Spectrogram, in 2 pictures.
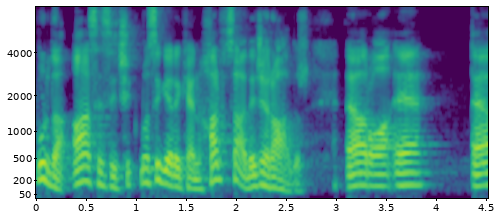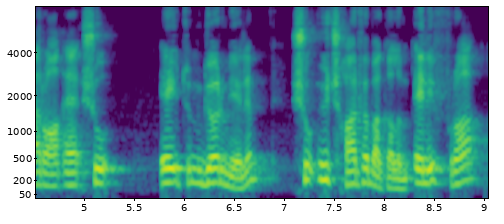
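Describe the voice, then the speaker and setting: A man's voice: medium pitch, darkish tone. Patient Turkish man teaching recitation. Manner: patient, repeats phrases slowly with demonstrations. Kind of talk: tajweed lesson.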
